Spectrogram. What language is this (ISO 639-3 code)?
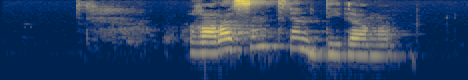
kab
